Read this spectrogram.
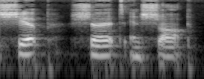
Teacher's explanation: The next fricative is this like elongated S, which stands for the sh sound, alveolo-palatal, and it is not voiced, and it shows up in words such as ship, shut, and shop, all making the sh sound, and that is the symbol for it, like elongated S.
